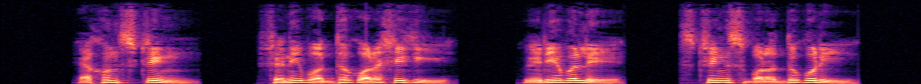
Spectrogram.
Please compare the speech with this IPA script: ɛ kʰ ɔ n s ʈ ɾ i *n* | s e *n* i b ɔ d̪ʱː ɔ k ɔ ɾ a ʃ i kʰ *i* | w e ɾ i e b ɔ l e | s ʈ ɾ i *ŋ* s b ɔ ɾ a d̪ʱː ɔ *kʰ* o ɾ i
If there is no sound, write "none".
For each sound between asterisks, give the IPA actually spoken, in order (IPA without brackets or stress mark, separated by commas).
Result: ŋ, n, i, ŋ, k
